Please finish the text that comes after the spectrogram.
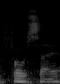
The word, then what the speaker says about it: foci: word for that is foci or Foe side however you want to pronounce that and in terms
